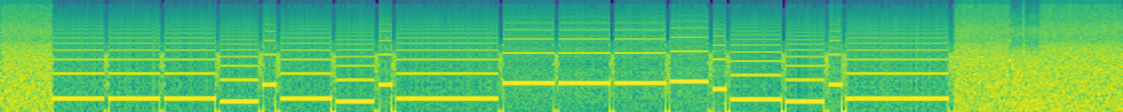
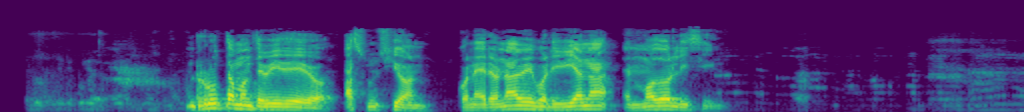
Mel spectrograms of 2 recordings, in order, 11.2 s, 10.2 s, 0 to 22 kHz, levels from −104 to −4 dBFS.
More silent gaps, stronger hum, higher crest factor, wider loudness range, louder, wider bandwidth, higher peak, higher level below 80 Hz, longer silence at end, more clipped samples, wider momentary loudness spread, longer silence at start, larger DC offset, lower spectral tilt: neither; neither; second, 0 dB vs 18 dB; second, 1 LU vs 6 LU; first, 0 LUFS vs -16 LUFS; first, over 20 kHz vs 7.8 kHz; about the same, 0 dBFS vs -2 dBFS; first, -18 dBFS vs -52 dBFS; second, 0 s vs 3.1 s; first, 40% vs under 0.1%; second, 1 LU vs 12 LU; second, 0 s vs 1.85 s; neither; second, -2.5 dB/octave vs -6 dB/octave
